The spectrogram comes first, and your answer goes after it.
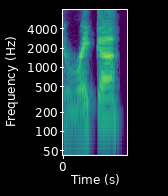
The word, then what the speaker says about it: Riecke: name is Riecke, and we pronounce it Ricky, which actually is completely wrong. It's German descent, and when I talk to some German people, they've corrected it. And to be honest, I don't even really know how to pronounce it, but we just go with Ricky, isn't it?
